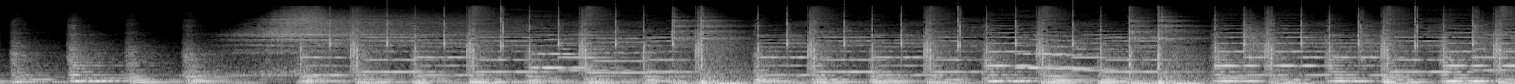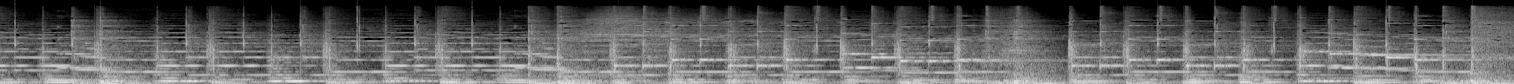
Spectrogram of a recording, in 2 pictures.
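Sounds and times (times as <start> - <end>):
funny children's game music: 0.1 - 30.2.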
